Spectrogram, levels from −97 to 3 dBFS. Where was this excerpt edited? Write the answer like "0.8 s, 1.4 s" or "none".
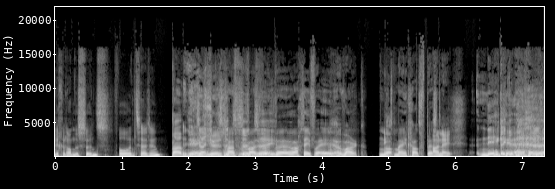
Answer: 1.7 s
